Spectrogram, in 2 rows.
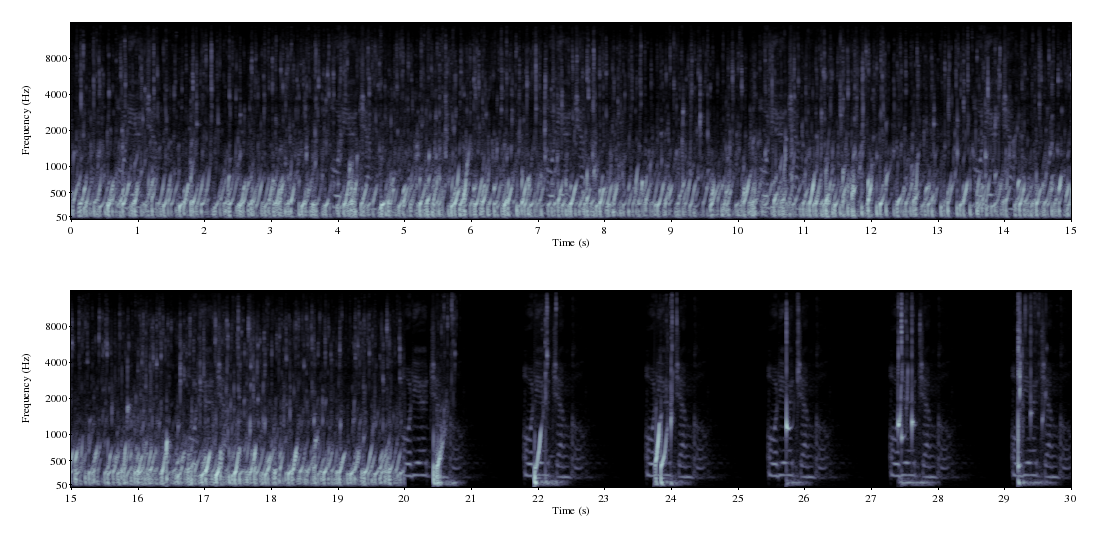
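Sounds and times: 
bubbles: 0:00.0 - 0:20.8, 0:22.0 - 0:22.2, 0:23.8 - 0:24.1, 0:27.4 - 0:27.7.

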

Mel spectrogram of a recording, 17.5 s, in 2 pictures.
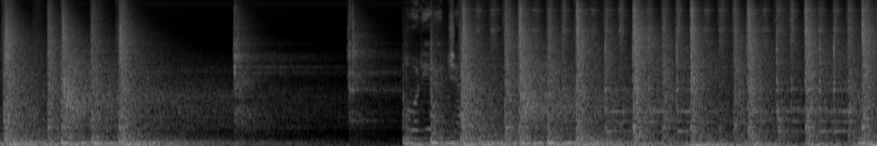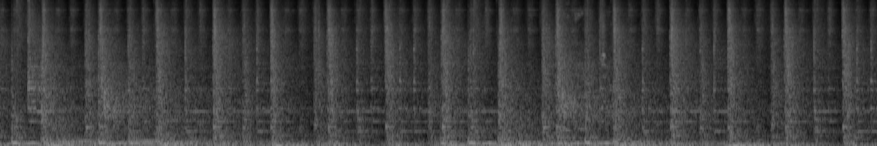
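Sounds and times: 
dark percussion: 0:00.0 - 0:17.5.

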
